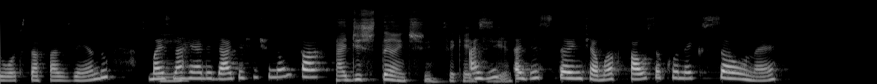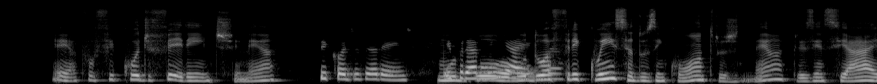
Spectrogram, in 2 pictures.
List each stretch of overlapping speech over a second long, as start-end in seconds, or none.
13.1-14.4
